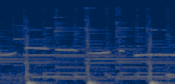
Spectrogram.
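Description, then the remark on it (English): Wind whistles through trees in a garden in a thin, steady high tone, broken by soft, regular gusts that thump and rush about every half second. The sound is faint and no one speaks. “We sat in her garden to talk, so I hope you don't mind the chickens and the ducks and the wind whistling through the trees interrupting our chat a little bit, but I wanted you to get a sense of just how magical this place is.”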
